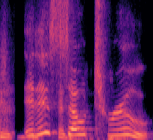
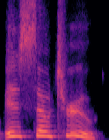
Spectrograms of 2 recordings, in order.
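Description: First: Excited agreement. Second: Said in the usual way. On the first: Real, not acted.

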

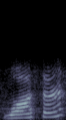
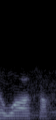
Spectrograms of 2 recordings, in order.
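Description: First: Said in the usual way. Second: "water" as wah-ta; Jamaican pronunciation. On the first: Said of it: "calling the words and then giving". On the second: Shown as a demonstration. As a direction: say "water" with open a and no final r. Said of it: "in Jamaica".

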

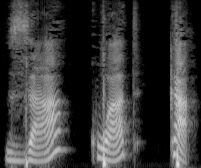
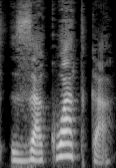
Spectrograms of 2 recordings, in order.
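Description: First: "Zakładka" slowly as za, kład, ka; syllable by syllable. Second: Said in the usual way. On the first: Shown as a demonstration. Teacher shows syllable division, "Zakładka" slow with pauses between syllables. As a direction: clap "Zakładka" out in three separate beats. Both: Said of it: "Wyklaszczmy sylaby w tych wyrazach".

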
